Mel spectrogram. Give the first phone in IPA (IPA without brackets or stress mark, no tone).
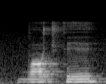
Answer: b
